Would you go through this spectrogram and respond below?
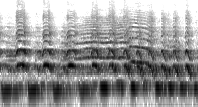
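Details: Siamang calling at Ragunan Zoo in captivity: loud, hooting, tonal notes with rich harmonics, rising and falling in rapid repeated swoops about twice per second, continuous and regular throughout.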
